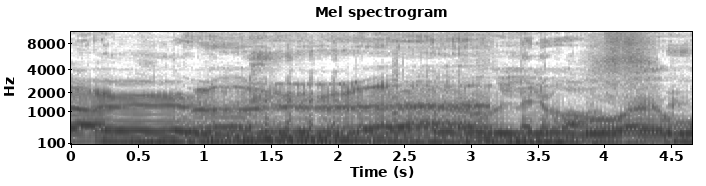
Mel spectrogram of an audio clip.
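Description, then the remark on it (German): A voice imitates Mongolian folk throat singing: a loud, continuous low drone with buzzing, shifting overtones, held close to the microphone for several seconds with no words. “Hast du gehört? Ne? Mongolische Volksmusik.”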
